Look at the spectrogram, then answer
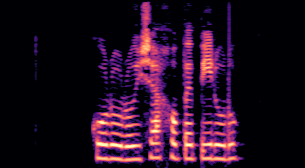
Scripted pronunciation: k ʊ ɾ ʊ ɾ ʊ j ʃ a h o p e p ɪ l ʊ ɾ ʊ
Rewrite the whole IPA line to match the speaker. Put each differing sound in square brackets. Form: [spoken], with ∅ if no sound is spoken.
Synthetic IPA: k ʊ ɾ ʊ ɾ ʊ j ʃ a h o p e p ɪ [ɾ] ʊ ɾ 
